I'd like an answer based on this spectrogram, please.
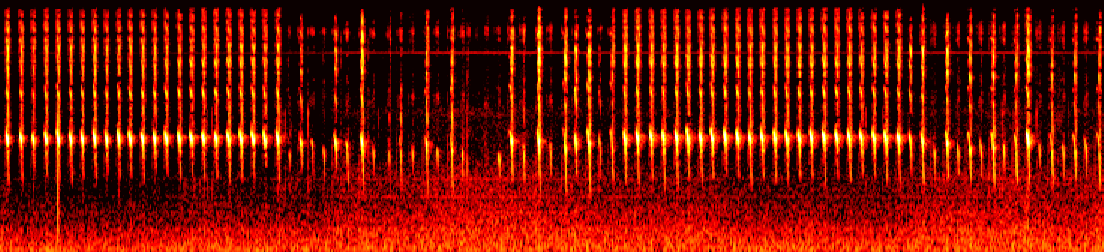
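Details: Guinea pig Moka squealing at night, worked up after another guinea pig sharing her home squeaked shrilly: steady piercing chirps repeated roughly three times a second, thinning out for a few seconds, then returning in a regular run.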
